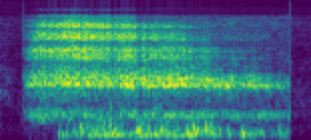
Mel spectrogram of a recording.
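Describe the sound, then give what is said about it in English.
One long, deep breath drawn in, a steady breathy rush lasting under two seconds, fairly loud and heard alone with no talk. “Go ahead and breathe it in.”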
